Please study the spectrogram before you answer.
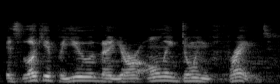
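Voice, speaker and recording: A man voicing a proud, sharp-tongued little male engine who lectures with a sigh. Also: fairly high pitch, normal speed, lo-fi sound, slight background noise, close to an everyday voice. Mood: superior. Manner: sighing, superior.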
